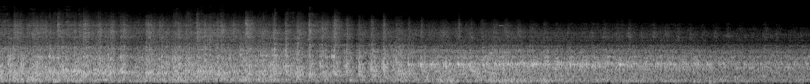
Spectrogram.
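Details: Locomotive 189 005 passing with a short freight train, fast steady pounding from many flat spots on the wagon wheels.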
